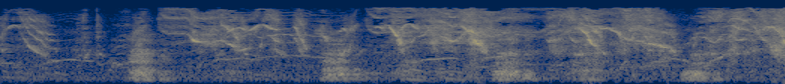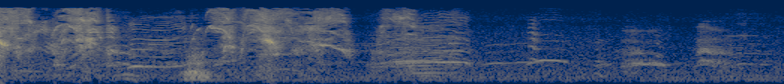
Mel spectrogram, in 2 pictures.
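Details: Monkeys, with Rany blocking food from little monkey Aryan: shrill, squealing cries rich in overtones, pouring out in ragged bursts roughly every second, some sliding up and down, then thinning to softer squeaks toward the end.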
